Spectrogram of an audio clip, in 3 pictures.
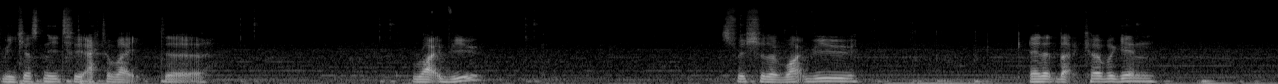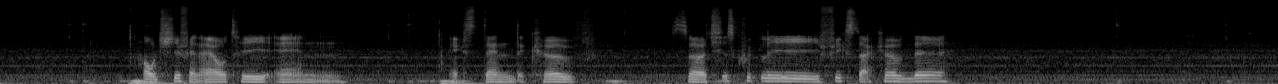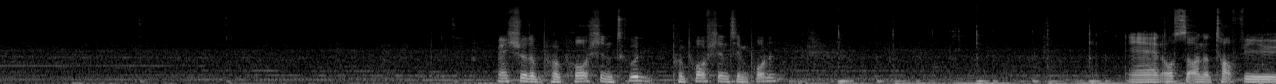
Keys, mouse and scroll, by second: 0.3 shift+middle click, 1.0 middle click, 2.4 click, 8.8-11.3 scroll down 1, 11.3 click, 12.0-12.6 scroll down 1, 13.4 click, 16.7-24.3 alt+shift+drag, 24.3-29.3 drag, 29.4-30.4 drag, 30.5-33.5 drag, 33.6-33.9 scroll up 1, 34.1 shift+middle click, 34.6-35.3 scroll down 1, 35.5 shift+middle click, 36.2 scroll down 1, 36.6 shift+middle click, 38.0-38.3 drag.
